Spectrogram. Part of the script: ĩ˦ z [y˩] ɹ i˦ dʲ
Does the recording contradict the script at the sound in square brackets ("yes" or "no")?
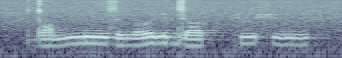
yes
